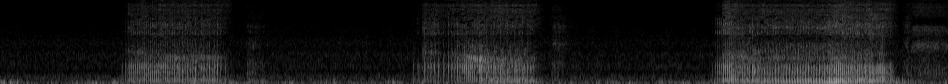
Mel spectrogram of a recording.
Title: Indian man snoring sound 😀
